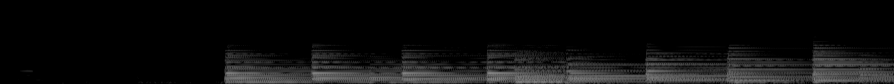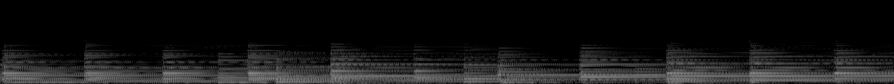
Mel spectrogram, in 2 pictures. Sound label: Piano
